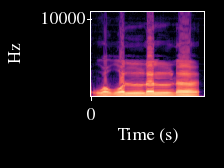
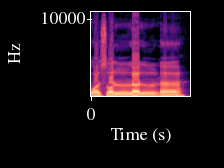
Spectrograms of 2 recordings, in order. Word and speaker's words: وظللنا: Pada lafal wadzallalna, hati-hati teman-teman di dalam melafalkan huruf dha. Jangan sampai kita membacanya dengan zo. Jangan dibaca dengan wazallalna, karena di sini ini bukan huruf dha. Maaf, bukan huruf zo, tapi dia huruf dha.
